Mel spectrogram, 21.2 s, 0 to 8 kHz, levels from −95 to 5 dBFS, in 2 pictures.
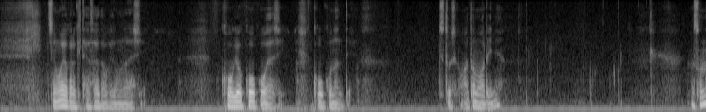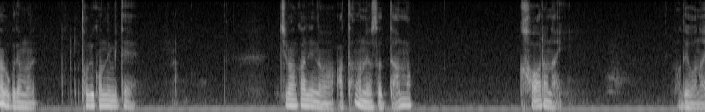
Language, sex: Japanese, male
